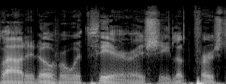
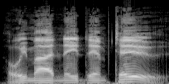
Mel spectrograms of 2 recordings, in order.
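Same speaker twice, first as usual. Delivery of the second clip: loud, higher, drawn-out reply; boss giving orders; 5 semitones higher, 12 dB louder, slower than usual. A narrator's reading. Mister Anderson answers his man, loud and bossy. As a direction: sound like the man in charge.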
